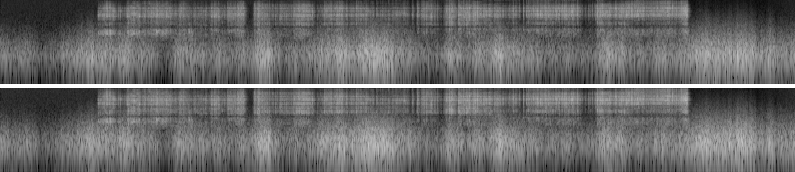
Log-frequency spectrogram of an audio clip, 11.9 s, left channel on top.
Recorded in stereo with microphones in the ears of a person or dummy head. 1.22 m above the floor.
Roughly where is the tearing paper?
Centre.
